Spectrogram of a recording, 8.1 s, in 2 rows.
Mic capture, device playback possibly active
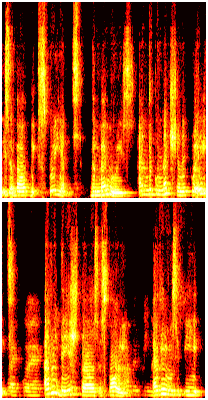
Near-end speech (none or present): present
